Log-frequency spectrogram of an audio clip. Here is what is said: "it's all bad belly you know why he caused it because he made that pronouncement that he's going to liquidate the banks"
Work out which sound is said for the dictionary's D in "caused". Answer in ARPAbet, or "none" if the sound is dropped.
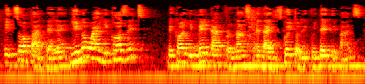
none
